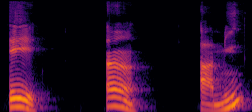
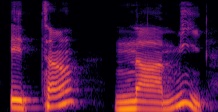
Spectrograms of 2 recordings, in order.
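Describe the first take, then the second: First: The words are separate, with no t sound. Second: A t sound links est to un. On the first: The speaker calls it wrong. "I don't say est un ami" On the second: The speaker calls it right. "Here I make the link"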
